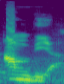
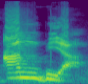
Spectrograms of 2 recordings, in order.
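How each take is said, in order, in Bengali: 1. 'b' এর আগে 'm' ধ্বনি আসে। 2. 'b' এর আগে 'n' ধ্বনি আসে। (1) "বা আসার কারণে হয়ে যাবে আম্বিয়া" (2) "শব্দটা কিন্তু আনবিয়া"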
